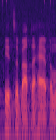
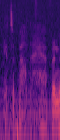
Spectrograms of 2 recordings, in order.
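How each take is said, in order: First: Said in the usual way. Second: Soft passed-along whisper. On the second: Retold or imitated. Soldiers pass the word around the camp, whispering. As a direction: whisper it down the line. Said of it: "he hears whispering coming around".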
